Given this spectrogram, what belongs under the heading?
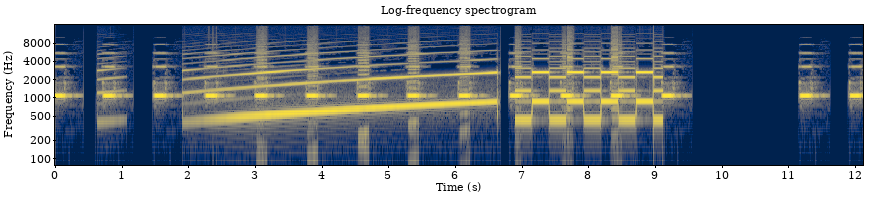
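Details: ZOLL R Series defibrillator in defib mode doing a 30J test shock: repeated beeps, rising charging whine after pressing charge, rapid alternating alarm tone while shock button is held, then discharge.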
